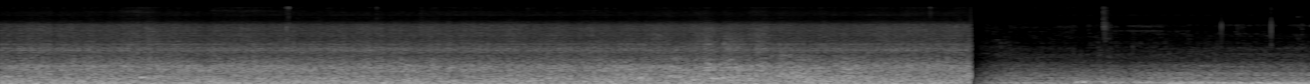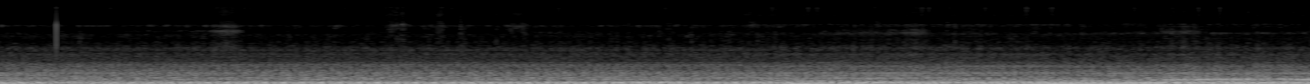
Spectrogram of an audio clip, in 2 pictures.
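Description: Diesel limited express train heard from inside: a loud, steady rush of wheel and rail noise at speed. About seven seconds in this cuts to a steady low engine hum as the train stands at a station, and near the end the engine note rises as it begins to pull away.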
